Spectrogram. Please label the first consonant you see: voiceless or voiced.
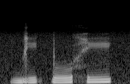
voiced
